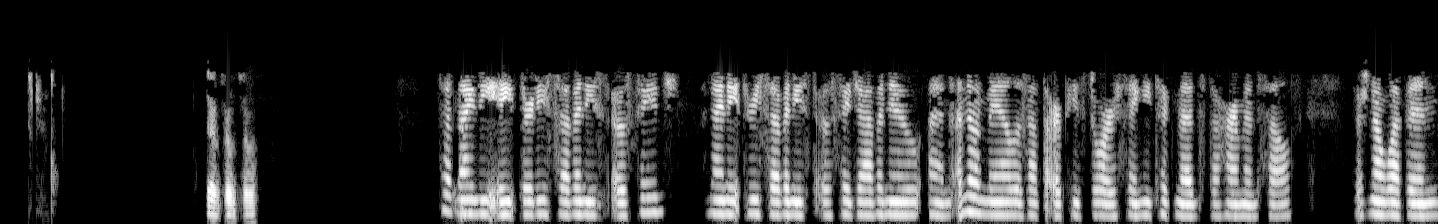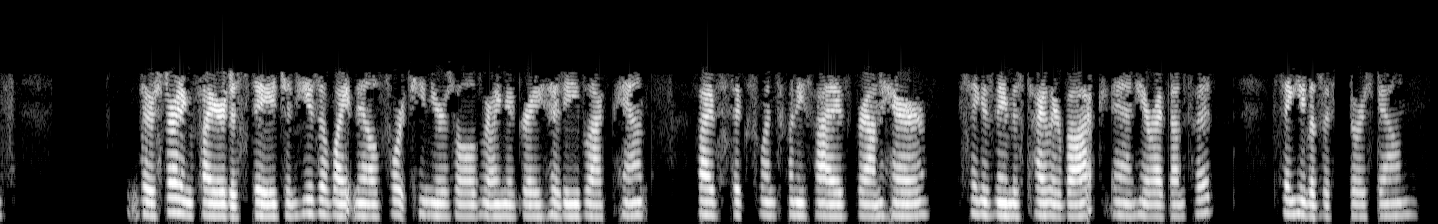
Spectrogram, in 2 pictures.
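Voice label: Police Department Dispatch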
